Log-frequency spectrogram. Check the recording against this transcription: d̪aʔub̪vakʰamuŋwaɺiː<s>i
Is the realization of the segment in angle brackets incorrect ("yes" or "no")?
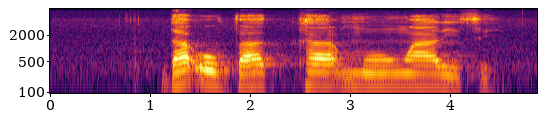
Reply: no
